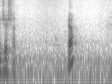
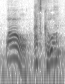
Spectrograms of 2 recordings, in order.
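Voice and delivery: mock amazed whoa; 4 semitones higher, 5 dB quieter, slower than usual. Distracted student marvels at picture.

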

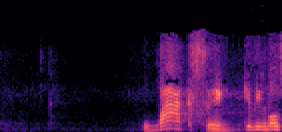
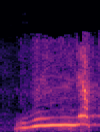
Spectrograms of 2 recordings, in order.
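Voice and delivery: shrill, very high indignant yelp; imitating a startled teacher; incredulous what; 3 dB louder than usual. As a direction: shoot the word up in disbelief. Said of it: "He goes".

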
